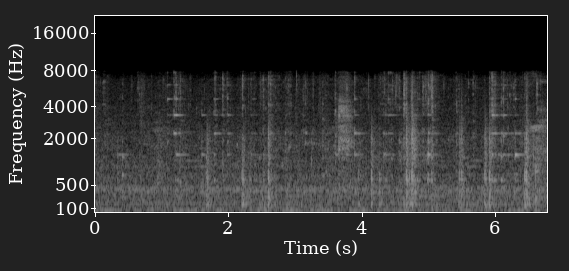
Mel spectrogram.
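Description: A spoon clinking and scraping against a bowl while a thick yogurt-and-spice marinade is stirred, in irregular light clicks, some with a short ring.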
